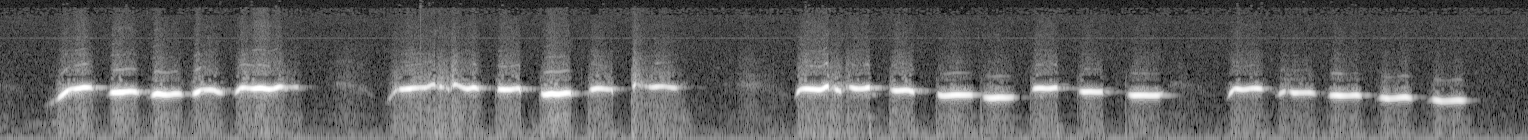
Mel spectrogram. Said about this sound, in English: All right, nice whistling. You're supposed to whistle along, not name the song.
